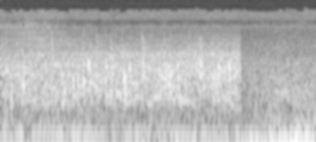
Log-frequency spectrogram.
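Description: Near silence: faint outdoor background hush on a golf course, with a slight low rumble coming up near the end.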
